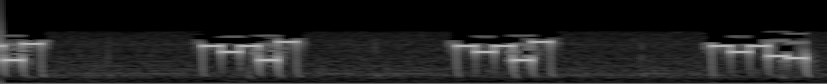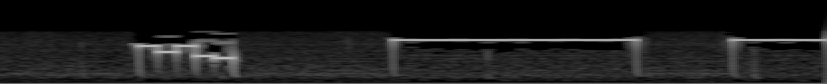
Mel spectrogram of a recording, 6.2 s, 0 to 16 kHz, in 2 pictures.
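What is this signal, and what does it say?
Five-tone selective call (ZVEI), heard as quick runs of five tones, tones of about 70 ms. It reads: 85810 85810 85832 85832
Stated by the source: ZVEI five-tone selective call received by SDR.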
